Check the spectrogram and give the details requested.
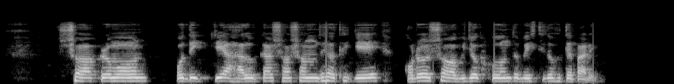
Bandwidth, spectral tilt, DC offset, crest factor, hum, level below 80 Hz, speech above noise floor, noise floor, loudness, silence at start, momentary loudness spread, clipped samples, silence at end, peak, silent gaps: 7.6 kHz; -6 dB/octave; under 0.1%; 14 dB; none; -52 dBFS; 66 dB; -80 dBFS; -15 LUFS; 0.6 s; 7 LU; under 0.1%; 0.75 s; -2 dBFS; none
